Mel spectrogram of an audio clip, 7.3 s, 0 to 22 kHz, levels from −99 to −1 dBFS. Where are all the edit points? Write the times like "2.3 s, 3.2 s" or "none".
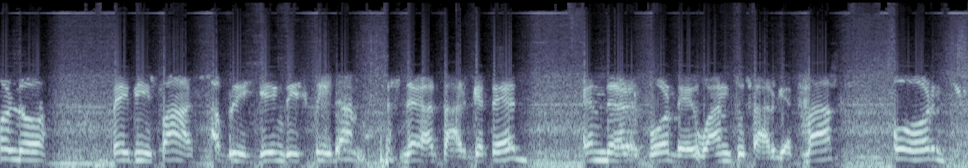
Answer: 2.9 s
